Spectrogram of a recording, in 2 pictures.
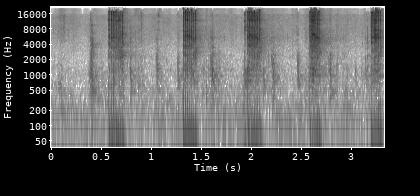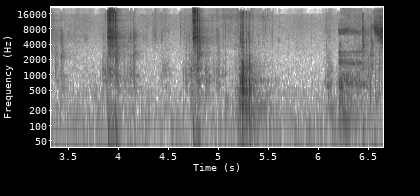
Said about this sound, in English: Tighten the lower bolts.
